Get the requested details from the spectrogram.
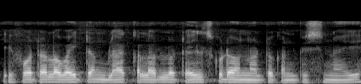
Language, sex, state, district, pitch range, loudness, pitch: Telugu, male, Andhra Pradesh, Sri Satya Sai, 105-110 Hz, -16 LUFS, 110 Hz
